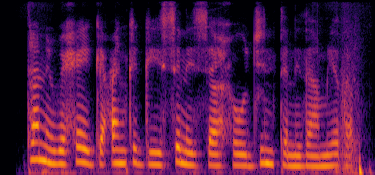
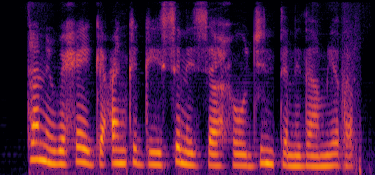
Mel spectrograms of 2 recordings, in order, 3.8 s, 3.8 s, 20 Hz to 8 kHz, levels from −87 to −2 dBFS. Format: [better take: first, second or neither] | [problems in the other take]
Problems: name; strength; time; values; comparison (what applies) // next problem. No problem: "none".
first | noise reduction (neural separator model SepFormer DNS4)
